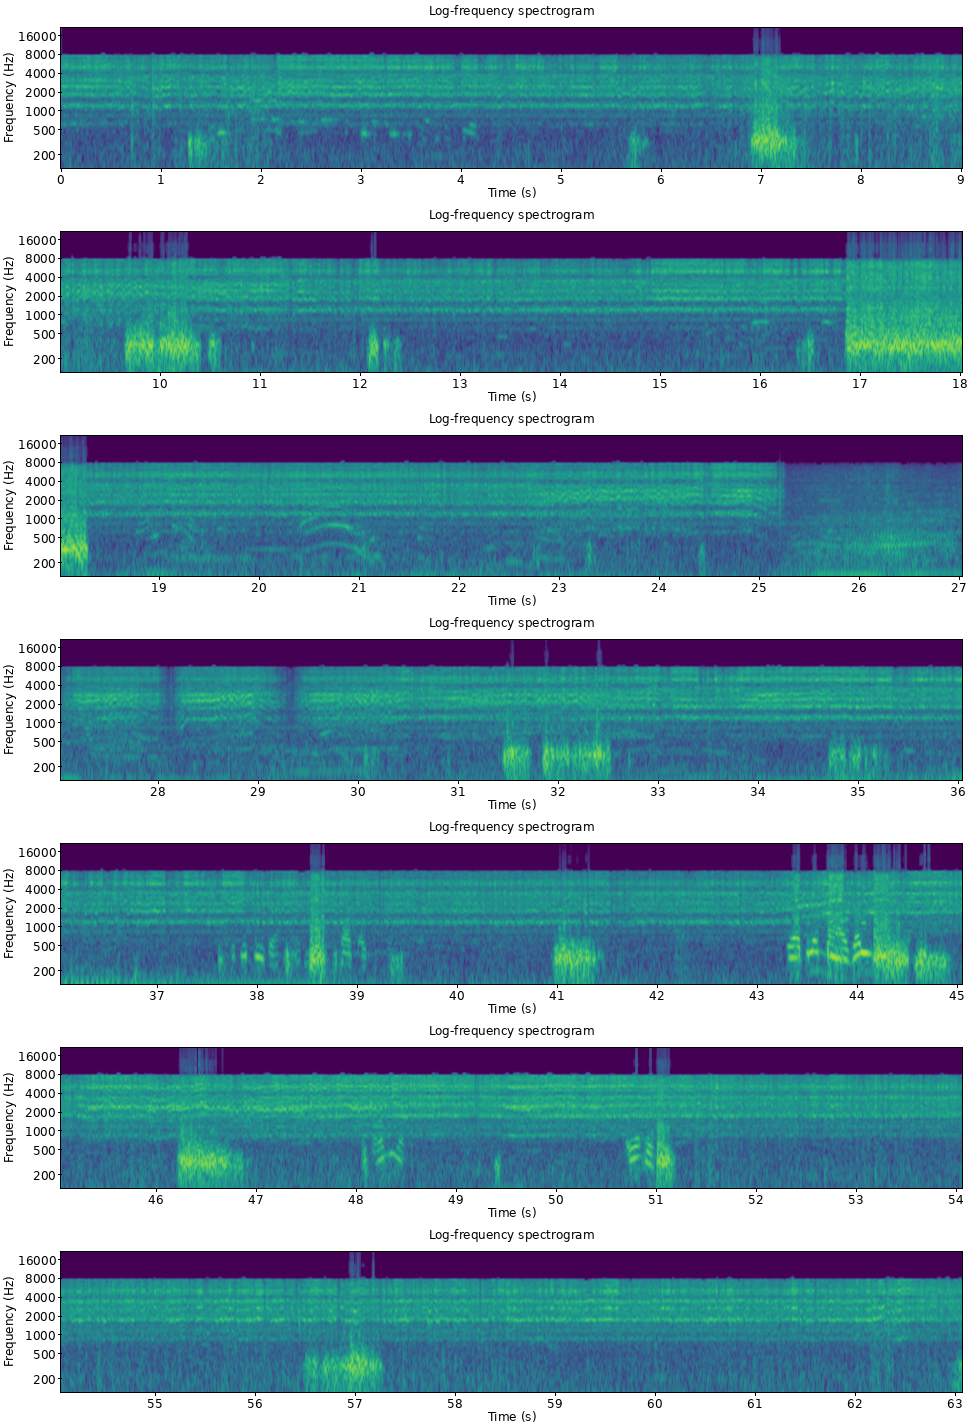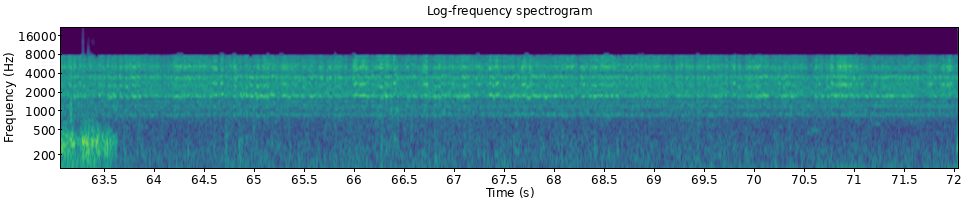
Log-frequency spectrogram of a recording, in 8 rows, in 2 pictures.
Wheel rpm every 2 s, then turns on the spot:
160, 160, 160, 160, 160, 170, 160, 160, 160, 160, 160, 160, 80, 60, 100, 160, 160, 160, 160, 160, 160, 170, 220, 210, 230, 230, 230, 230, 230, 230, 230, 230, 230, 230, 230, 240.
24-26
